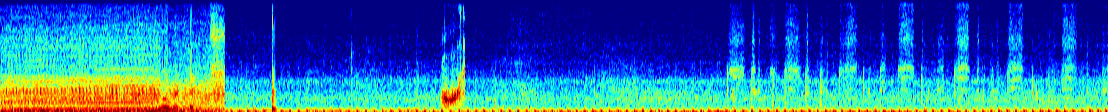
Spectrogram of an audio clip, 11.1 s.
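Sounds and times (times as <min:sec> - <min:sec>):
motorcycle engine idling: 0:00.2 - 0:11.0.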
